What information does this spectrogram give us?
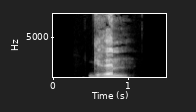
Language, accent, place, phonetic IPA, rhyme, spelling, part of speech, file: German, Germany, Berlin, [ɡʁɪm], -ɪm, Grimm, noun / proper noun, De-Grimm.ogg
- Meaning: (noun) wrath, deep-rooted anger, rage; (proper noun) a surname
